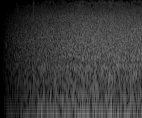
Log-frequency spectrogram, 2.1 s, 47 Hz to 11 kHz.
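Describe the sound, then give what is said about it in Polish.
A Canadian waterfall, 53 metres high and 323 metres from edge to edge, pours 567 litres of water per second. Its steady, dense roar swells in at the start and then holds evenly. “Od krawędzi do krawędzi ma tylko 323 metry, wysokość 53 metry, a ten wspaniały szum to tylko 567 litrów wody na sekundę nam spada.”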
